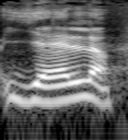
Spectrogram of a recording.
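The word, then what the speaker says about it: iel: néologismes dits neutres comme le pronom non binaire se prononce yelle censé remplacer à la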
